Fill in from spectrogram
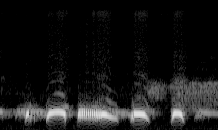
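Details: Spotted dove with a "Thổ Sấm" voice, cooing to goad a rival into singing. Low hooting coos at a steady pace, with one longer rolling note in the middle, against a quiet background.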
